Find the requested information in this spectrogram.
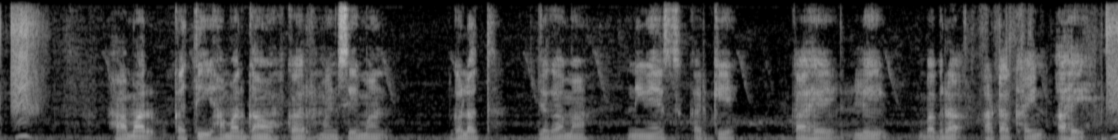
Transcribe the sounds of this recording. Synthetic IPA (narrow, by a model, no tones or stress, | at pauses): həmaɾkət̪iɦəmaɾɡãːwkəɾmənsemən | ɡələt̪ | d͡ʒəɡəmã | niʋeːskəɾke | kaːɦele | bəɡɾa | ɡʱaʈakʰaɪnaːɦe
